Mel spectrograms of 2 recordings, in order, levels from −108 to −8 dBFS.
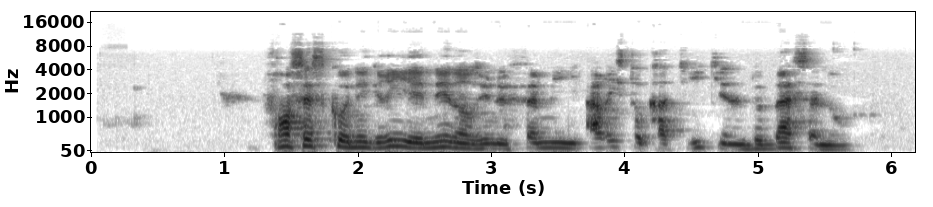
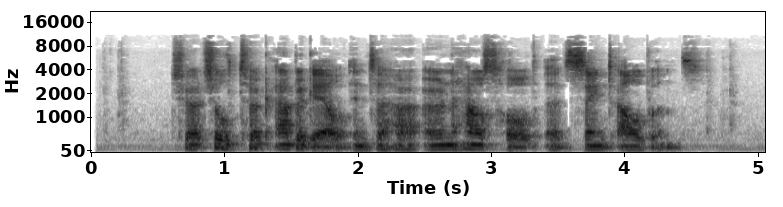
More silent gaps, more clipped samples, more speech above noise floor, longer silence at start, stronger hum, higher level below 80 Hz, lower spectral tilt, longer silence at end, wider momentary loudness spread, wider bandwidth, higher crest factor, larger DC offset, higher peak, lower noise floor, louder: neither; neither; first, 53 dB vs 33 dB; first, 1.3 s vs 0.6 s; neither; second, -64 dBFS vs -48 dBFS; about the same, -4.5 dB/octave vs -3.5 dB/octave; about the same, 0.5 s vs 0.5 s; about the same, 9 LU vs 8 LU; second, 9.2 kHz vs 11 kHz; about the same, 20 dB vs 18 dB; neither; second, -8 dBFS vs -2 dBFS; first, -79 dBFS vs -52 dBFS; second, -26 LUFS vs -19 LUFS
